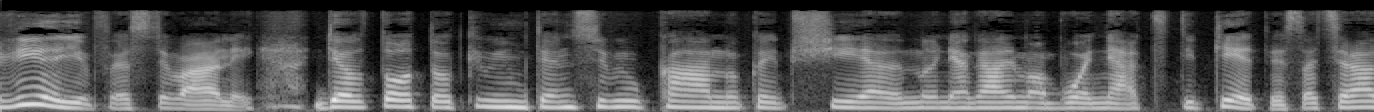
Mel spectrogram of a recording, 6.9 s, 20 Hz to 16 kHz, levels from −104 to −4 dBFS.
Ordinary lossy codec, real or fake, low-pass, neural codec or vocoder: MP3, 64 kbps; fake; 10.8 kHz; codec, 24 kHz, 1 kbps, SNAC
